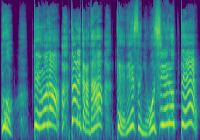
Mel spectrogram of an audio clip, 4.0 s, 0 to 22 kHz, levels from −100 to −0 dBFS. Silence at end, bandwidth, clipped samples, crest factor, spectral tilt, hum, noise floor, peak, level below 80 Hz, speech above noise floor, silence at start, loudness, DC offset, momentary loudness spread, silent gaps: 0.1 s; over 20 kHz; under 0.1%; 14 dB; -1 dB/octave; none; -33 dBFS; 0 dBFS; -64 dBFS; 20 dB; 0 s; -13 LUFS; under 0.1%; 7 LU; none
